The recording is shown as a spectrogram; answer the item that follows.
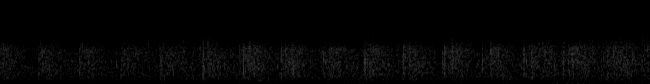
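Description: Faint, steady audience applause: many hands clapping.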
